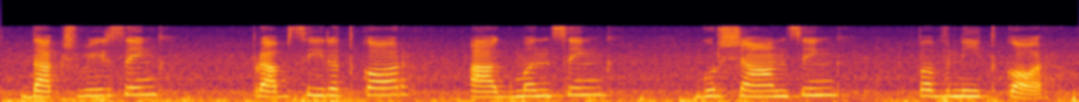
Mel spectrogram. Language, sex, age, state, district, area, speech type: Punjabi, female, 30-45, Punjab, Mohali, rural, spontaneous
